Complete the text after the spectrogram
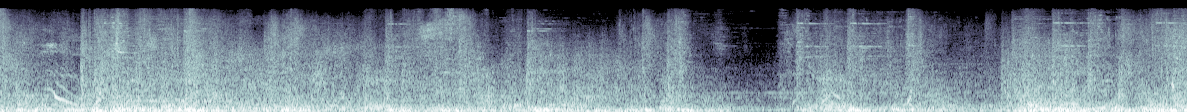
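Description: Spell effects whoosh and crackle in a game battle.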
